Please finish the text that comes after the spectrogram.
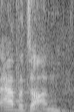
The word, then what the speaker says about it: Abaddon: uh from donna sorrow oh it's abaddon sorry i kept calling him abaddon i think both pronunciations are valid but i i uh i play a lot of persona so i tend to hear like abaddon because that's how they pronounce it in that series also this guy is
